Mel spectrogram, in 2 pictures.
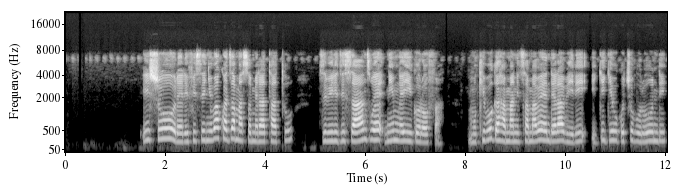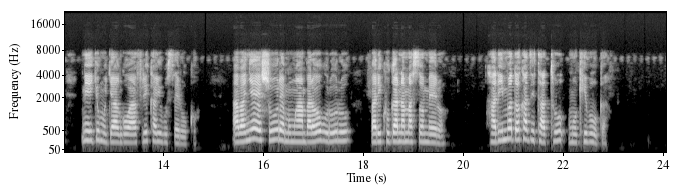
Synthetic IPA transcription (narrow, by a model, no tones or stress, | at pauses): iʃuːɾe̞ɾifisiɲuβakwazamaso̞me̞ɾatatʰu | z̥iβiɾizisaːnzɡwe̞nimŋe̞jiːɡo̞ɾo̞fa̰ | mukʰiβuɡaɦamanit͡samaβe̞ːnde̞ɾaβiɾiiɟiɡihuɡut͡ʃuβuɾuːndi | niɟumuɾɟaːŋɡo̞waːfɾikajuβuse̞ɾukʰo̞ | a̰βaɲe̞ːʃuːɾe̞mumŋaːmbaɾawuβuɾuɾu | βaɾikuɡanamaso̞me̞ɾo̞ | haɾimo̞do̞kazitatʰumukʰiβuɡa̰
